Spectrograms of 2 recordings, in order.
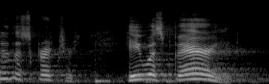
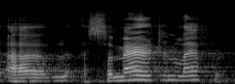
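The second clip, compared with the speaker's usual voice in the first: ordinary delivery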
